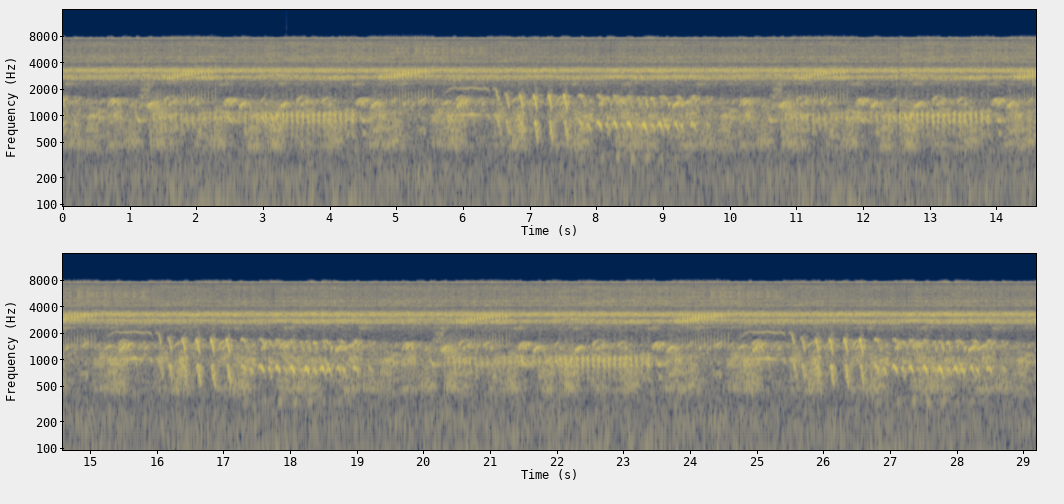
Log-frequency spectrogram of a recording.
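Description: A frog and insect chorus: a steady high-pitched insect drone with a short rising chirp every few seconds, over croaking frogs and bursts of quick pulsed calls. The same stretch repeats about every ten seconds, like a looped nature ambience track.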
